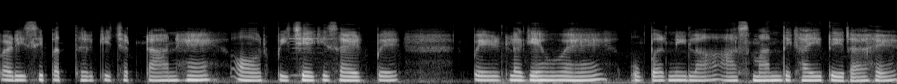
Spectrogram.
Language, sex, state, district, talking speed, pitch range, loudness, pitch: Hindi, female, Goa, North and South Goa, 140 wpm, 185-200 Hz, -17 LUFS, 195 Hz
